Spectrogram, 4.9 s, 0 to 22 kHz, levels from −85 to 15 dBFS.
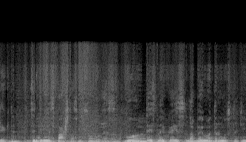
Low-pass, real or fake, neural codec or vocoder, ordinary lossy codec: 14.4 kHz; fake; vocoder, 48 kHz, 128 mel bands, Vocos; Opus, 24 kbps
